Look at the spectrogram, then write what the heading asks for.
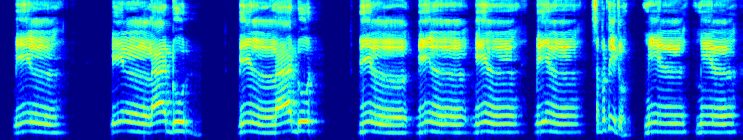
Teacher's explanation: Apabila nun mati bertemu dengan lam, maka tidak boleh suaranya masuk ke dalam hidung. Caranya adalah cara kita tahu suara itu tidak masuk ke dalam hidung, maka ditutup hidungnya. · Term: idgham bila gunah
